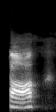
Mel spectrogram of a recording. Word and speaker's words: talk: ऐसे वर्ड है walk talk okay walk talk okay not इसको आपको ऐसे नहीं प्रोनाउंस करना है walk talk okay you can simply say walk talk okay the letter L is silent okay so you can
